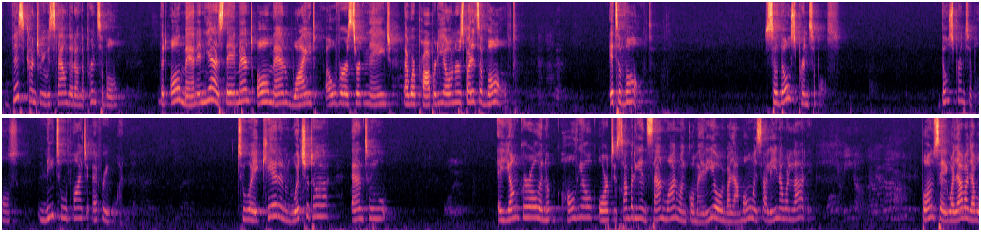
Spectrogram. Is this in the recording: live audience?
yes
